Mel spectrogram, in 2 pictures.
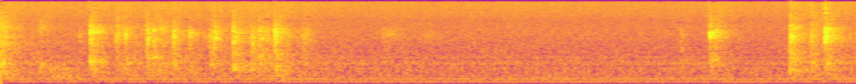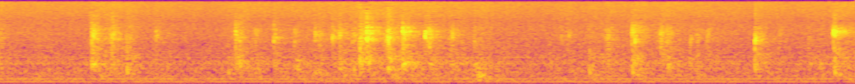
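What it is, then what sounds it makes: Plastic computer keyboard being typed on. Fingertips of both hands type on a black plastic computer keyboard resting on a wooden desk, producing quiet, bright key taps in irregular bursts and short runs with brief pauses between them. Each tap is crisp and dies away almost instantly over a faint, steady low hum.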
